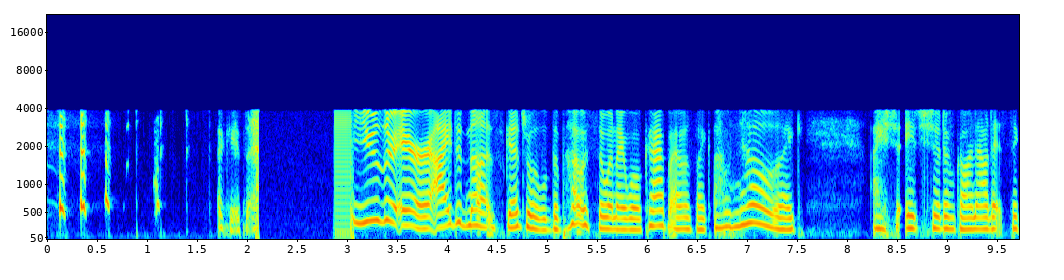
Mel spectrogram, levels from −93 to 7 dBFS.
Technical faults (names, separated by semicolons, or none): cable pulled and plugged in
